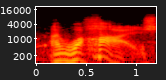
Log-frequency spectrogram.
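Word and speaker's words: Wahhaj: Against Terror but I wonder if Imam waha wahaj that's how you say his name he's a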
